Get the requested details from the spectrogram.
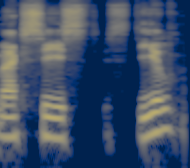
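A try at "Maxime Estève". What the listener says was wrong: It's spelled E-S Steve. So it's Steve, but with an E to begin with instead of Steve.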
